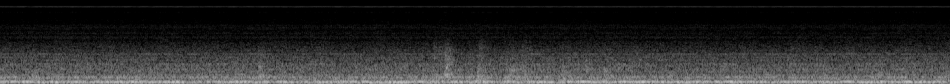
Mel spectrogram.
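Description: A tumble dryer hums steadily as its drum turns.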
